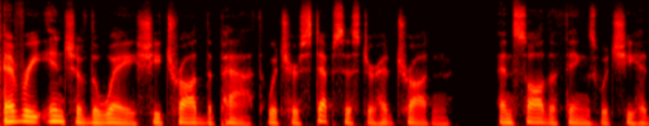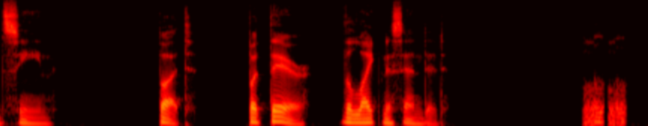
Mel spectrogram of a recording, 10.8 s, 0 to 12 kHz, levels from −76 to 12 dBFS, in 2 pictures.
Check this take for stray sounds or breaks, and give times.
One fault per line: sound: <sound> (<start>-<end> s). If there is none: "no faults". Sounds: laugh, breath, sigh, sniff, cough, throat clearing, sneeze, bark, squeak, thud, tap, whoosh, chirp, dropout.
sound: laugh (10.3-10.6 s)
